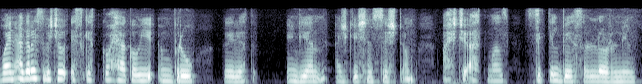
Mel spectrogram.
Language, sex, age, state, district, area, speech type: Kashmiri, female, 18-30, Jammu and Kashmir, Shopian, rural, spontaneous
